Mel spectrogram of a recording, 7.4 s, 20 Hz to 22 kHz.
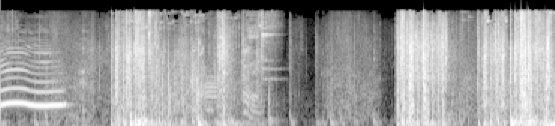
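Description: The Marco 5 SMG in Warzone fires several loud, fast-rattling bursts, separated by short pauses, after a brief rising whistle-like tone at the start.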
